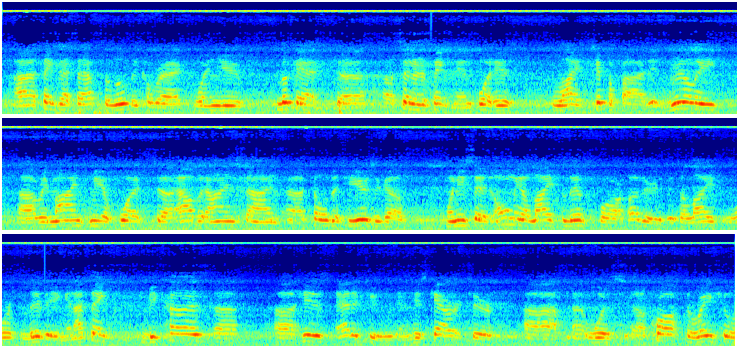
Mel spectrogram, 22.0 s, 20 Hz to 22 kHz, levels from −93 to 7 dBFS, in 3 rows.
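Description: A flipped bit in memory or on a digital link causes a bit error spike at 4.29 s and again at 15.13 s. The first corrupts two consecutive samples, the second just one. Each time, a sample value jumps by a power of two to about -18 dBFS and snaps straight back, unrelated to the surrounding sound. The result is a single sharp, broadband tick at each moment.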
